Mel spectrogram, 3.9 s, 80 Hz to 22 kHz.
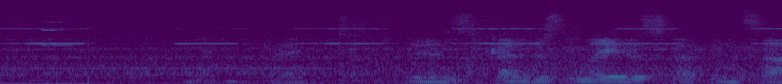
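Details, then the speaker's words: Negative pressure wound therapy device on a 24-hour verification test in a simulated wound environment, sounding a leak alarm: repeated high-pitched electronic beeps over faint talk and room noise. "this device is a negative pressure wound therapy device this test takes a total of 24 hours we really just turn it on and let it run for example the beeps that you're hearing right now are indicating a"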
